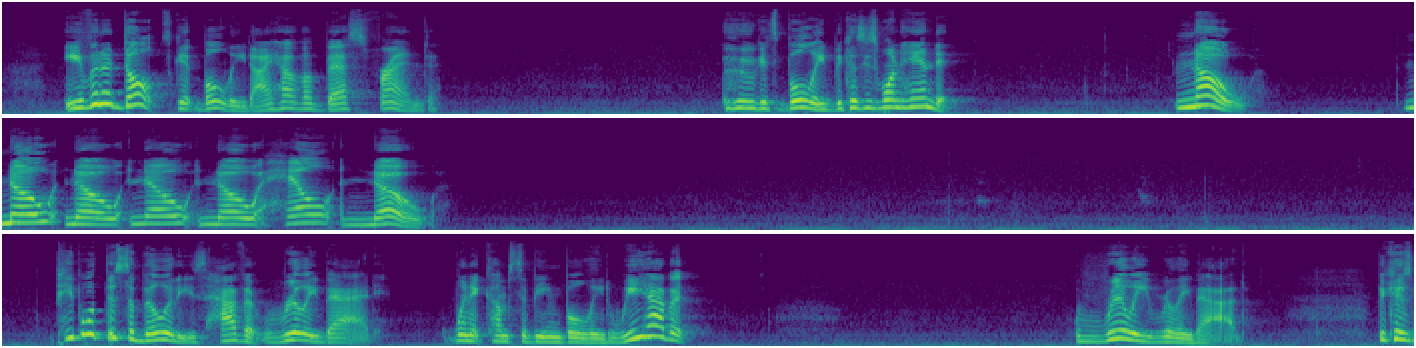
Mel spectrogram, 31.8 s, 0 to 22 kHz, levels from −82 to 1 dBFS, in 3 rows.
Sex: female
